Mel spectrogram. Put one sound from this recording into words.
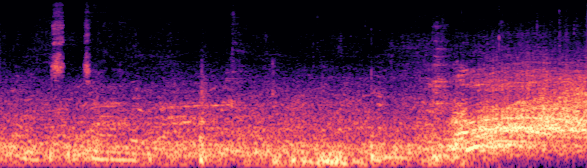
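A crowd murmurs and chatters in a large open stadium.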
